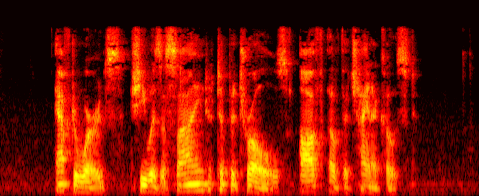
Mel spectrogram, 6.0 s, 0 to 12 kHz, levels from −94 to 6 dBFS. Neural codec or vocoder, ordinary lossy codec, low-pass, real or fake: none; MP3, 96 kbps; 7.2 kHz; real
